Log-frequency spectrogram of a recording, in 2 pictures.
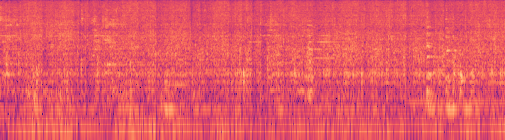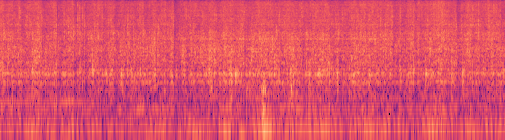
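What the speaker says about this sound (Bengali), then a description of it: "সবজিগুলোকে খুব ভালোভাবে ভেজে নেব।" Vegetables for a vegetarian spinach dish fry steadily in a pan, with a continuous close sizzle and occasional stirring clinks throughout, no talking.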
